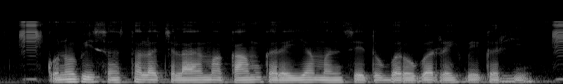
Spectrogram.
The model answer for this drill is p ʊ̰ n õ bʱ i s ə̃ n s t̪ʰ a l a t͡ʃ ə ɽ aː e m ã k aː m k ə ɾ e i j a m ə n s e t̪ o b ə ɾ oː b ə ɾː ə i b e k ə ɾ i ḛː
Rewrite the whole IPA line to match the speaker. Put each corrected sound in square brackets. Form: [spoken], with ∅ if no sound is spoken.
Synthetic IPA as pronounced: [k] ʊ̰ n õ bʱ i s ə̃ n s t̪ʰ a l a t͡ʃ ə [l] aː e m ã k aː m k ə ɾ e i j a m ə n s e t̪ o b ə ɾ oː b ə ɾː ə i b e k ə ɾ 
